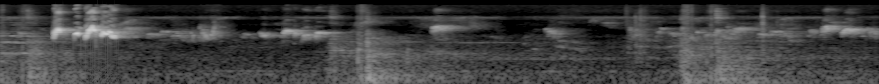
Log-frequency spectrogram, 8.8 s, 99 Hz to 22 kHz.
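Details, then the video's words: Red-whiskered bulbul used as a lure bird to make other bulbuls sing, 2020: one loud burst of bright chirped whistles, then softer, spaced whistled notes with faint rustles. "Chào mào mồi cực hay khi luyện giọng ép bổi sổ bọng"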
